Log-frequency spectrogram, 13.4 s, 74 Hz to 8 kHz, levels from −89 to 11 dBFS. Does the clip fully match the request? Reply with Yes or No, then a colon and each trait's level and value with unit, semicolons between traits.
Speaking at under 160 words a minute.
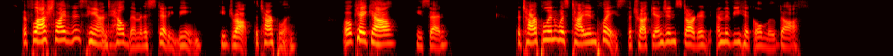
Yes: average, 150 wpm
